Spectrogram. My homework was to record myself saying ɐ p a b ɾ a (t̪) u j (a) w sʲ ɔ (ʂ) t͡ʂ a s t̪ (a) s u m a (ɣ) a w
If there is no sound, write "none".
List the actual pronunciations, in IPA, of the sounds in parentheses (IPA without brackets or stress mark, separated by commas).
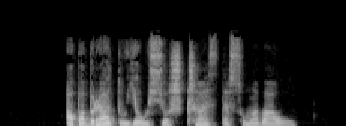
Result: t̪, a, ʂ, ɐ, v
